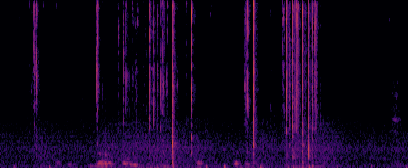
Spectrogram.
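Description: Faint, scattered clicks of a computer mouse and keyboard, irregularly spaced, with a few quiet mumbled sounds in between.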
